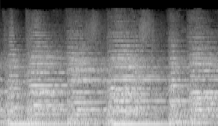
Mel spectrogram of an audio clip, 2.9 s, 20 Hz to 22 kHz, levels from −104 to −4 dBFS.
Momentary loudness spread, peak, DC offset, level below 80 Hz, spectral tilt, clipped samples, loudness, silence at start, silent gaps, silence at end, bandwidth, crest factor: 5 LU; -4 dBFS; under 0.1%; -46 dBFS; -6 dB/octave; under 0.1%; -19 LUFS; 0 s; none; 0 s; 13 kHz; 14 dB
